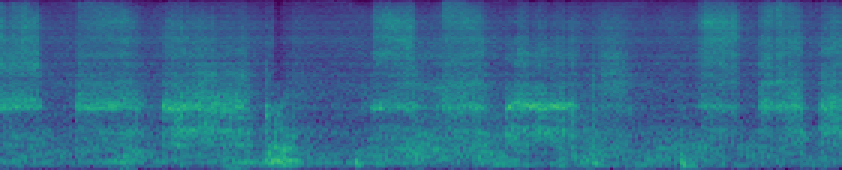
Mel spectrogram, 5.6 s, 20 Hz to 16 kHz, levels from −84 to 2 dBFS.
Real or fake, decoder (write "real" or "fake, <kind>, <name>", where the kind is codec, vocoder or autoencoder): fake, codec, DAC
